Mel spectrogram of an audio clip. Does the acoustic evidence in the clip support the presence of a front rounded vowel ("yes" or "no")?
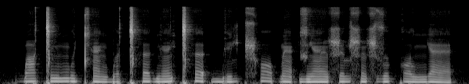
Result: no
